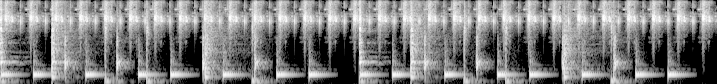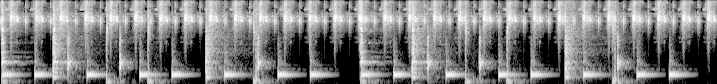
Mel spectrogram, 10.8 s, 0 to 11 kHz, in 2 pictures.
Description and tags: A drum pattern in 7/8 time. This is my second pack.
07, 07-08, 08, 7-8, 8, drum, full, kit, pattern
